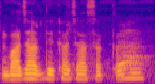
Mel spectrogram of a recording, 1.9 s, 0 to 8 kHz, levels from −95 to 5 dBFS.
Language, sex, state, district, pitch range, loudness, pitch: Hindi, male, Arunachal Pradesh, Lower Dibang Valley, 115-130 Hz, -20 LUFS, 125 Hz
